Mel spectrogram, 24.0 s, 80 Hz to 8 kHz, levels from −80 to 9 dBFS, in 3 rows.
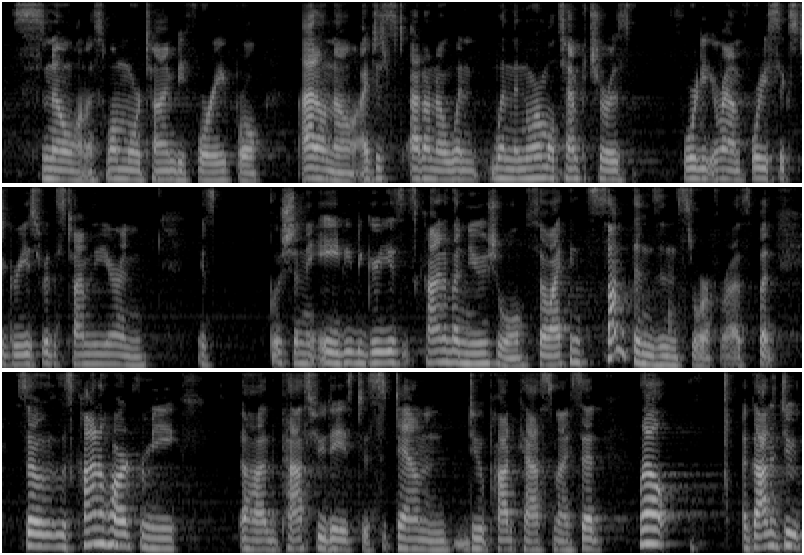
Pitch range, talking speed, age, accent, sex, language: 145-170 Hz, 195 wpm, 40-59, American, female, English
